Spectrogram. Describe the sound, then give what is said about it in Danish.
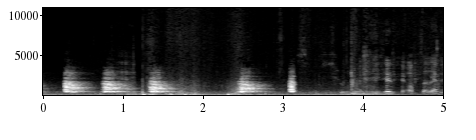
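A phone ringtone made of a dog barking sounds as a few short, sharp yaps in a loose rhythm, followed by people talking. “Altså, det er en ringelyd, det er en hund.”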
